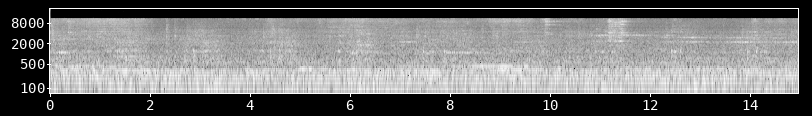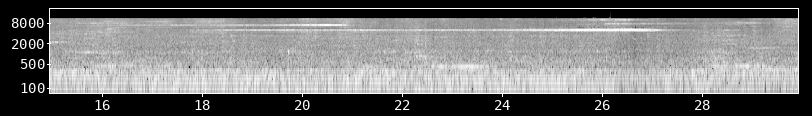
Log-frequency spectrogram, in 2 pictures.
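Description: CSX double-stack intermodal container cars rolling past on the rails in a steady, loud rumble. Wheel squeals come and go, with a long high squeal from just past the middle until near the end, as the cars come off the wye curve onto the main track.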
